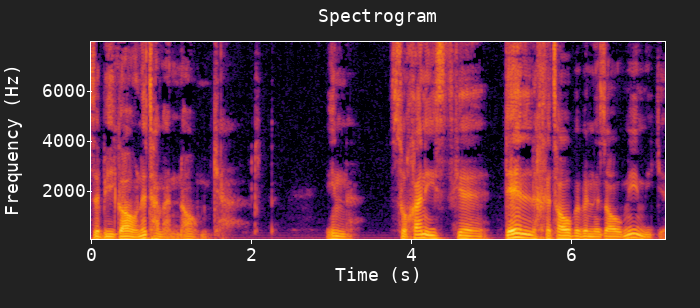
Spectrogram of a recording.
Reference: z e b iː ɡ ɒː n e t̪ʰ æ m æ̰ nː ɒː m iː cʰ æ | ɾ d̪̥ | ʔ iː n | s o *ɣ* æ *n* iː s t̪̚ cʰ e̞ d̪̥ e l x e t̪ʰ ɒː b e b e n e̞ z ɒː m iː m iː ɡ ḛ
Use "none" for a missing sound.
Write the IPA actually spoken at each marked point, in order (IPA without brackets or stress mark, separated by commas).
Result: x, n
